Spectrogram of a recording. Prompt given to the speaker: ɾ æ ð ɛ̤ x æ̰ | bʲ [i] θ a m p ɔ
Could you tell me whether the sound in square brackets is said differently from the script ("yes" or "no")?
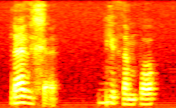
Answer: yes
